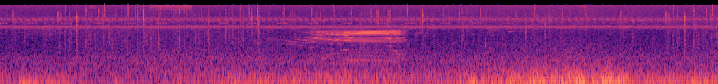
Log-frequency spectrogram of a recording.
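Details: A deer in a tundra soundscape gives one drawn-out, moaning call of about a second, over a steady low rumble of wind and a faint, constant high hum.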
